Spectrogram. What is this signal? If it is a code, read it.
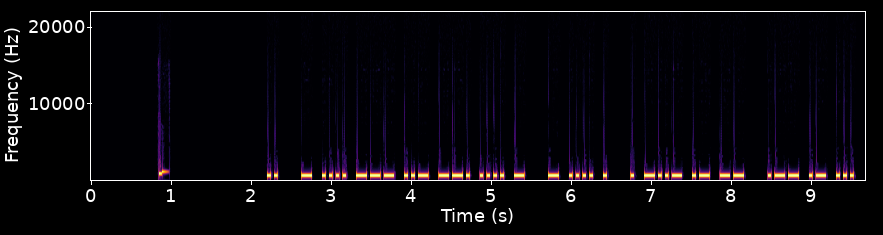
Morse code, heard as a keyed tone, about 28 wpm, 700 Hz. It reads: I THOUGHT THE EXAM WAS
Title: Sentences from Top 1000 Words - Review Part 5 - 28wpm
